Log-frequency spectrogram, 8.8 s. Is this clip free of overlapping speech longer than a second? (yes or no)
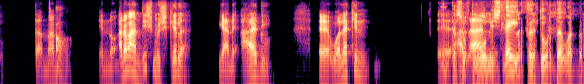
no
